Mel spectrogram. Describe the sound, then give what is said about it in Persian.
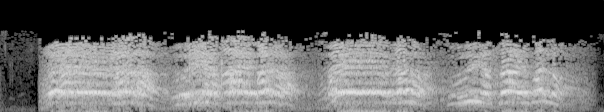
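A large crowd of mourners at the Beirut funeral of former Lebanese prime minister Rafik Hariri chants anti-Syria slogans in unison, four loud rhythmic bursts separated by brief pauses, the massed voices forming a dense, shouting roar. “بسیاری از عزاداران شعارهای بر ضد سوریه را سر داده سوریه را به دست داشتن در حادثه انفجار بزرگ به خاطر قتل رفیق حریری متهم کردند.”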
